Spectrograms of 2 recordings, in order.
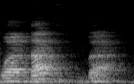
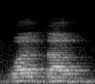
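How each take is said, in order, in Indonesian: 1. Huruf b terakhir diikuti vokal. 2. Huruf b terakhir berhenti dengan sedikit mantul (qalqalah). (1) "Ketika hidup" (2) "ketika mati watab, berarti mantul"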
